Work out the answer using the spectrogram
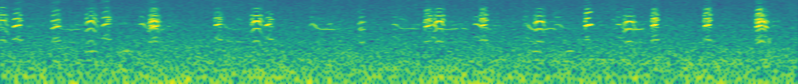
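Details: Black-winged stilt, an adult accompanied by chicks, repeating short, clipped, nasal kek notes at an uneven pace, mixed with a few thin, higher whistled squeaks, against a soft background hiss.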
